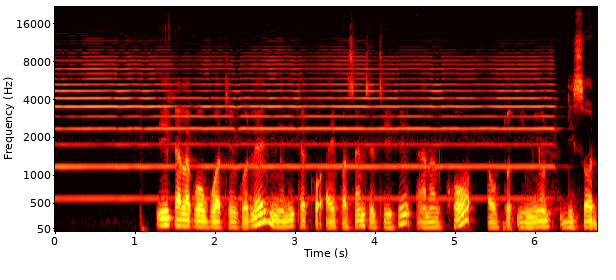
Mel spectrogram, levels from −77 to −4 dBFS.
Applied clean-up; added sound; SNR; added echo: none; Trumpet; 9 dB; none.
